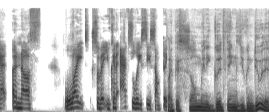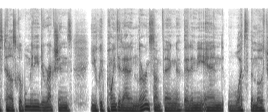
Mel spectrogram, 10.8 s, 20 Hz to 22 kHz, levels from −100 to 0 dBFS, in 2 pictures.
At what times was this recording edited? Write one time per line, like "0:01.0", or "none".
0:03.3
0:05.9
0:09.8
